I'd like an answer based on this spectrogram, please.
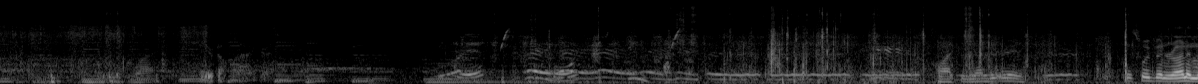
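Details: Beagles on a rabbit hunt in thick cover in Tennessee bay in long, wavering, musical barks after a man speaks, trailing a rabbit that has looped about ten times.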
